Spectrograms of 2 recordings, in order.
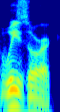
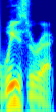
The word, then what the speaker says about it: Wyzorick: Or is it Wizorick? Wizorak. Wizorak. Oh, Wizorak. Okay, so second syllable.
